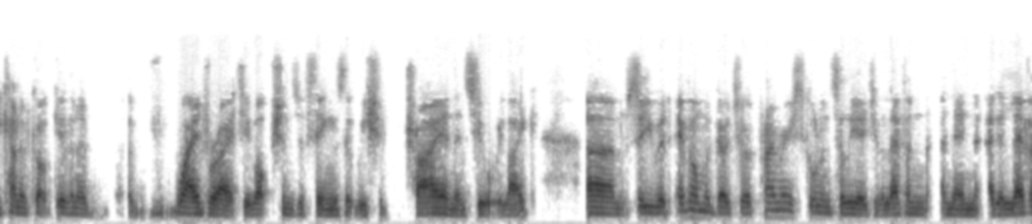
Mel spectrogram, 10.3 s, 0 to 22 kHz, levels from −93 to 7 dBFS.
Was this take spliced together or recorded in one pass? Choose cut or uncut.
cut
